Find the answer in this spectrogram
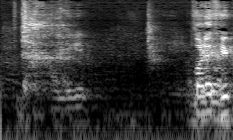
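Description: A man speaking in short phrases, with a pause of about a second in the middle.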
